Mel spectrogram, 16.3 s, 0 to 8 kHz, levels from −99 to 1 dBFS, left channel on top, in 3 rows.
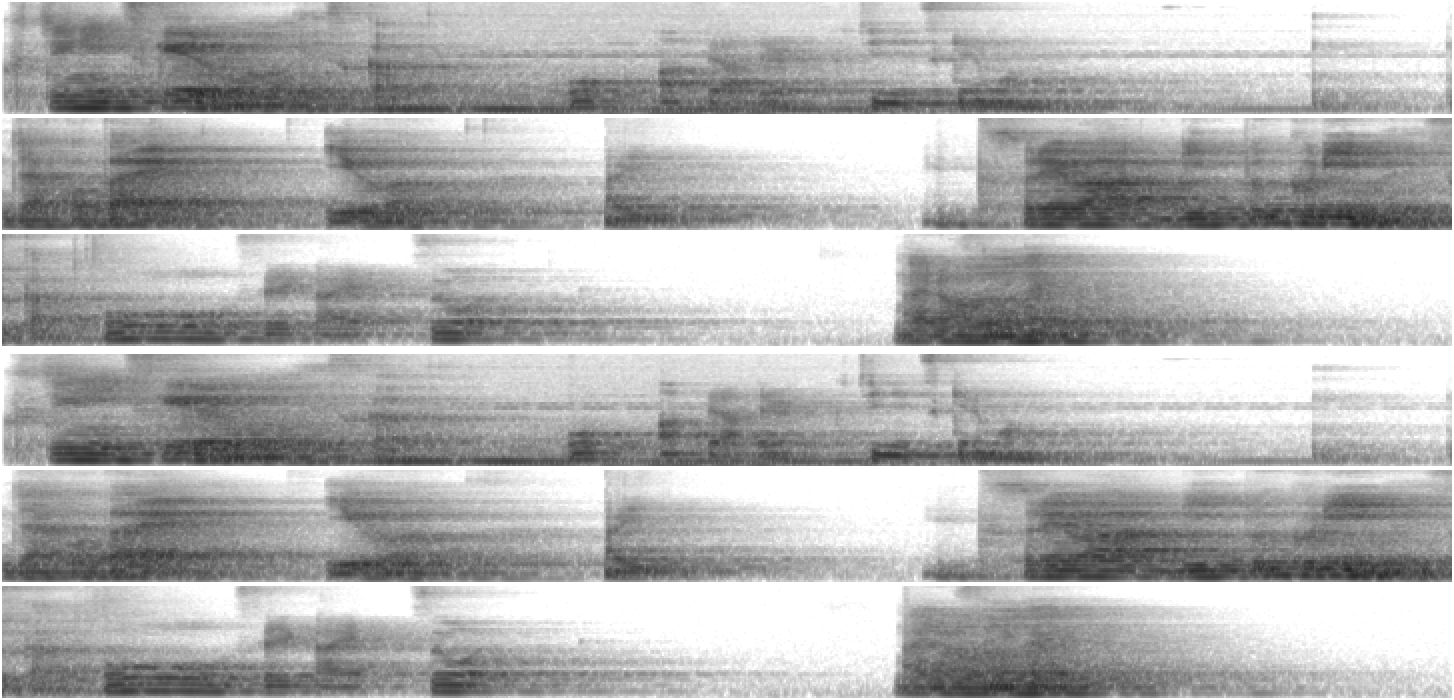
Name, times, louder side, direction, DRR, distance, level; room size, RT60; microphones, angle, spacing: voice 1, 0.0-1.5 5.4-6.1 6.6-7.0 8.9-11.1 14.2-14.8, left 1 dB, 45° left, -1 dB, 1.2 m, -24 dB
sound 1, 1.0-4.9, equal, 85° left, 1.1 m, -38 dB
voice 2, 2.1-3.9 7.7-8.0 11.3-12.7 14.2-15.0, right 1 dB, 20° right, 4 dB, 0.4 m, -31 dB
10.0 x 4.2 x 3.6 m, 1.4 s
head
